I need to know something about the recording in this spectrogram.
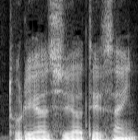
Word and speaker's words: TA+d: いこうと思います ta + d と書いてとりアジアデザインと読むんですけれども台湾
